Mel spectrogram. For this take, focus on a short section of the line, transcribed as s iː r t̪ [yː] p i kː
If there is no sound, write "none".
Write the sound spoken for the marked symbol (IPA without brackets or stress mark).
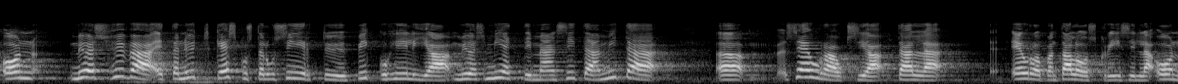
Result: yː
